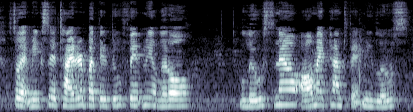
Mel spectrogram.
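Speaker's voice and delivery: ordinary delivery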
